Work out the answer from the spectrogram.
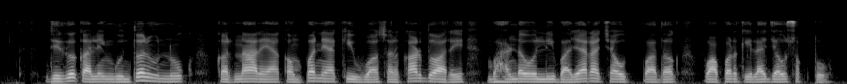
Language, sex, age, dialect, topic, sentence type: Marathi, male, 18-24, Varhadi, banking, statement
